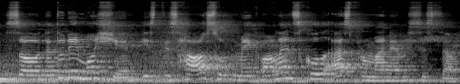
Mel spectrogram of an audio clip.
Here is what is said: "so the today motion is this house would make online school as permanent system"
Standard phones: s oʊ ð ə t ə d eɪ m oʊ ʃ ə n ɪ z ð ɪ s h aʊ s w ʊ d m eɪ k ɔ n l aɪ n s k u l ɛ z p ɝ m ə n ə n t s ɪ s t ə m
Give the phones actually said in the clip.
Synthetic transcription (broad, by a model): s oʊ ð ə t ə d eɪ m oʊ ʃ ə n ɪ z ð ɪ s h aʊ s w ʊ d m eɪ k ɔ n l aɪ n s k u l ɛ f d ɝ m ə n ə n s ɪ s t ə m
